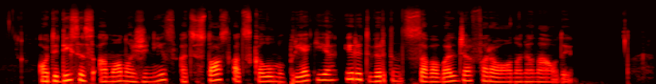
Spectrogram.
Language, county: Lithuanian, Vilnius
